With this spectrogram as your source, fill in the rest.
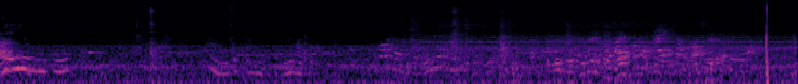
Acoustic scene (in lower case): crowded indoor space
